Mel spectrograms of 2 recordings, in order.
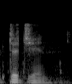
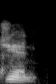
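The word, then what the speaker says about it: djinn: is it jane or dejin but it's pronounced gin the d is silent the d is silent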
